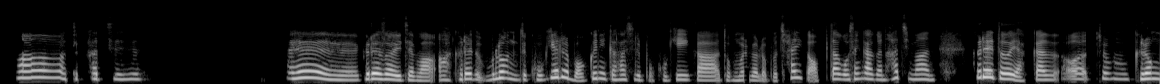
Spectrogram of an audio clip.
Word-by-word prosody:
아 300 - -2 0.4
어떡하지.' 245 -1 -7 1.4
예. 250 -9 +3
그래서 245 -2 +6
이제 200 0 0
막 175 -2 -1
아 210 0 -4
그래도 250 +1 +1
물론 255 +6 +2
이제 220 -1 -5
고기를 305 +10 +1
먹으니까 220 +7 -3
사실 220 -1 -4
뭐 190 - -14
'고기가 195 -1 -2
동물별로 190 0 -6
뭐 165 - -9
차이가 310 - -2
없다.'고 245 -2 -1
생각은 250 -3 -1
하지만 235 -4 -3 0.3
그래도 315 -6 +5
약간 215 +3 -1
어 125 0 -2
좀 255 -3 -7
그런 260 +2 +4
235 Hz, 305 characters per minute, -23 LUFS, 205-260 Hz, 1.4 s, 그래서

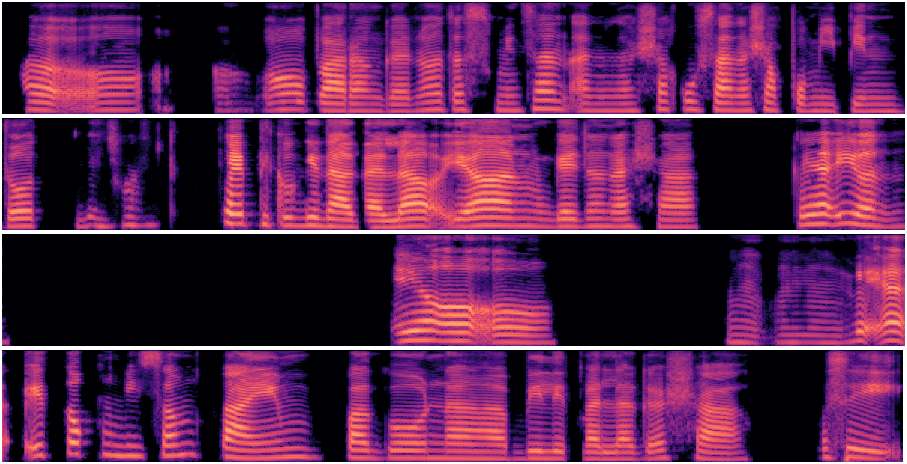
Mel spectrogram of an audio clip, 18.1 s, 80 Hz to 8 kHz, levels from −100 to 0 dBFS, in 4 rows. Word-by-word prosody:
oo, 200 +1 -4 0.6
oo, 205 +1 -2
parang 180 -1 0
gano'n, 180 +5 -6
ta's 205 0 -8
minsan 205 +4 -4
ano 180 -1 -8
na 185 - -13
siya, 215 - -6
kusa 205 -2 -1
na 185 - -6
siya 195 -1 -4
pumipindot, 175 +2 -6 0.2
ganun, 210 +2 -16 0.3
kahit 255 -3 +9
‘di 235 - -8
ko 210 - -4
ginagalaw. 185 -2 +5
'Yan, 200 -1 +5
gano'n 190 0 -1
na 185 - 0
siya. 175 -1 -4 0.5
Kaya 245 +1 +5
iyon. 210 -7 +3 1.9
Ay, 235 +3 +1
oo, 195 -6 +2 0.9
mm. 185 0 -19
Mi 235 - -2
a 235 0 +5
it 260 0 0
took 295 -1 +1
me 255 -2 -6
some 260 +3 -4
time 210 0 +2
bago 195 -1 -1
nabili 185 -1 -3
talaga 175 +1 -4
siya. 170 -5 -3 0.4
Kasi 205 -5 -3
195 Hz, 130 wpm, -23 LUFS, 180-215 Hz, 1.9 s, kahit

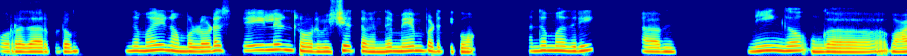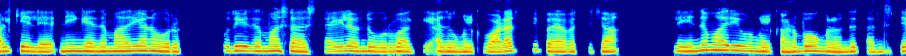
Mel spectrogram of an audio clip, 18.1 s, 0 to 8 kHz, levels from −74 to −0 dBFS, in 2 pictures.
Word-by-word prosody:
போட்றதா 170 -2 +1
இருக்கட்டும். 165 +2 -3 0.5
இந்த 200 +1 -1
மாரி 225 +3 +3
நம்மளோட 180 +1 +2
ஸ்டைலுன்ற 230 +2 -1
ஒரு 165 -1 0
விஷயத்த 200 +3 0
வந்து 160 +3 +1
மேம்படுத்திக்குவோம். 175 -5 -1 0.5
அந்த 195 +3 0
மாதிரி. 200 +1 +1 0.6
அ. - - +1 1.1
நீங்க 205 0 +2 0.2
உங்க 160 +1 +1 0.7
வாழ்க்கையில, 175 0 +1 0.2
நீங்க 190 0 +2
இந்த 185 +1 +2
மாதிரியான 200 +1 +2
ஒரு 170 -1 +1 0.4
புது 195 +1 0
விதமா 195 0 +1
ஸ - - -15 0.2
ஸ்டைல 180 +3 -3
வந்து 185 +1 0
உருவாக்கி, 170 0 -1
அது 170 - +1
உங்களுக்கு 165 +1 -2
வளர்ச்சி 195 +7 -1 0.4
வந்துச்சா? 165 +1 -3 0.6
இல்ல 185 -1 -2
எந்த 205 +5 +1
மாதிரி 225 -1 +3
உங்களுக்கு 175 -3 -1
அனுபவங்கள் 175 -1 +2
வந்து 165 +3 0
தந்துச்சு? 165 +3 -4
185 Hz, 120 wpm, -20 LUFS, 170-200 Hz, 1.1 s, மாரி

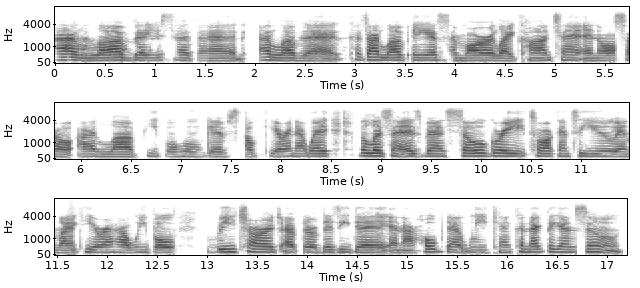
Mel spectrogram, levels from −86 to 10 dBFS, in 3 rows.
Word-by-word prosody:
I 180 0 +7
love 165 +2 +3
that 160 -1 -1
you 165 +1 -12
said 165 -2 -7
that. 145 -1 -2 0.2
I 185 +1 +2
love 160 -2 +2
that, 150 -1 0
'cause 200 -2 -5
I 180 - +9
love 170 0 +2
ASMR, 160 -1 +2
like, 145 -2 +1
content 160 +1 -1
and 150 0 -2
also, 150 0 0
I 155 +1 -2
love 150 0 +1
people 155 -5 -11
who 150 -2 -10
give 145 -2 -4
self-care 150 +2 -4
in 160 - -3
that 165 +1 -3
way. 170 -1 +2 0.3
But 185 - 0
listen, 180 -1 +4
it's 160 +2 +2
been 170 -2 0
so 175 +2 +1
great 175 -2 +1
talking 170 -1 +1
to 175 - -7
you 160 -1 -6
and, 150 -1 -1
like, 145 -1 -1
hearing 160 -4 -1
how 155 -2 +1
we 165 +1 -11
both 155 0 +2 0.3
recharge 175 0 +2
after 160 0 +1
a 155 - -3
busy 165 +2 -4
day, 155 -1 +2
and 150 -1 -1
I 140 - 0
hope 185 +5 -1
that 165 -5 -2
we 155 -1 -11
can 155 +1 -9
connect 180 -1 +1
again 175 -3 0
soon. 190 +2 -2
160 Hz, 190 wpm, -24 LUFS, 155-175 Hz, 0.3 s, I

